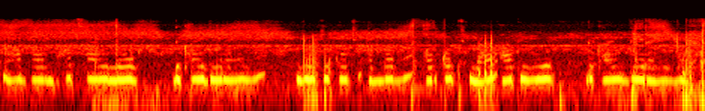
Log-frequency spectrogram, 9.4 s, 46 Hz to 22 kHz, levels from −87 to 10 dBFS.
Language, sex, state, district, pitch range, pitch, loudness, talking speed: Hindi, female, Bihar, Jahanabad, 265-280 Hz, 275 Hz, -20 LUFS, 135 wpm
